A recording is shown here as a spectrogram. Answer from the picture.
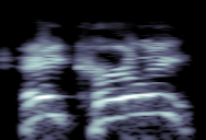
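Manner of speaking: high, loud yell in a rough voice; a bully yelling a nickname at the boy. Acted. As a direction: shout it across the playground. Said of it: "he keeps yelling".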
